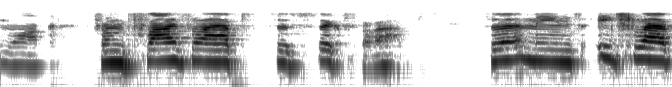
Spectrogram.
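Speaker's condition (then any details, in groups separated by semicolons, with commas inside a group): Multiple sclerosis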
